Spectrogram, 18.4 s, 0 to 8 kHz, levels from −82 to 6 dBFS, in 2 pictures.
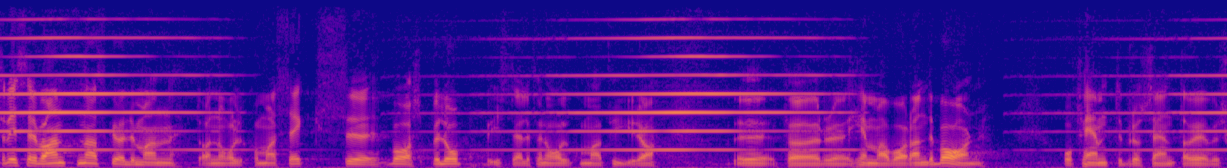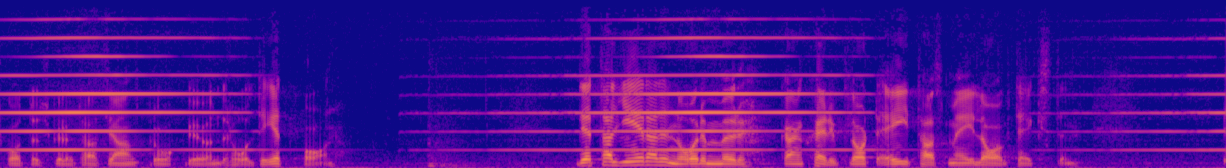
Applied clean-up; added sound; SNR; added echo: none; Bowed string instrument; 0 dB; none.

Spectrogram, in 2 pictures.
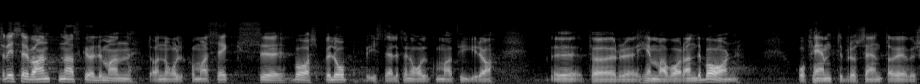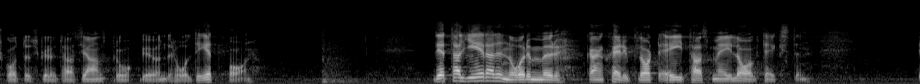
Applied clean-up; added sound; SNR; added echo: none; none; none; none.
